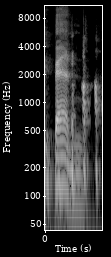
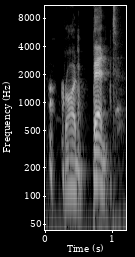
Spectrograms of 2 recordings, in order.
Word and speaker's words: Broadbent: I always say bend. Broad bent. Broadbent.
